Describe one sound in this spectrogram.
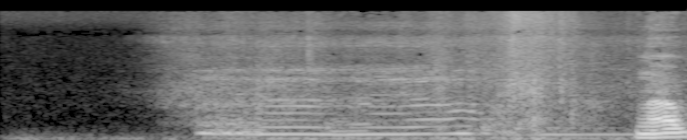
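A young man sings a long held note loudly nearby.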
